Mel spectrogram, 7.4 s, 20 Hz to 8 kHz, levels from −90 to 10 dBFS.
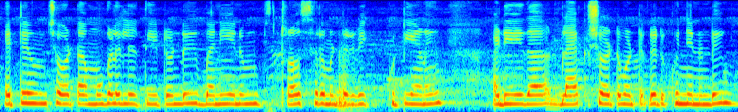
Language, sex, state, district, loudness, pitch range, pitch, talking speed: Malayalam, female, Kerala, Kozhikode, -14 LUFS, 240-255 Hz, 245 Hz, 130 wpm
